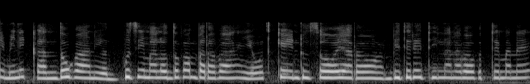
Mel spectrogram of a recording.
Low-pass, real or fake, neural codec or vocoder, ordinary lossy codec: 7.2 kHz; fake; codec, 16 kHz, 6 kbps, DAC; none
